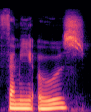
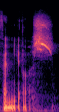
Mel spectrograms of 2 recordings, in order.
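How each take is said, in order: First: The name is said slowly, split into parts. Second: The name is said quickly as one unit. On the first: "if you break it up in terms of like Femios" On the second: "Like you say it fast"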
